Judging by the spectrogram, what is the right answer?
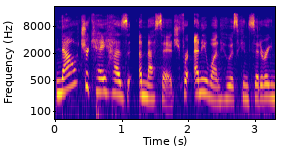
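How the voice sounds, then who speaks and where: At a moderate pace, a woman speaks in a normal speaking voice, fairly high in pitch, with ordinary pitch variation. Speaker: TV news reporter. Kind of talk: TV news report.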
